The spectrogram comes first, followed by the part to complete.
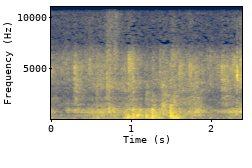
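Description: Near silence: faint room tone, with a few soft, indistinct sounds around the middle.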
